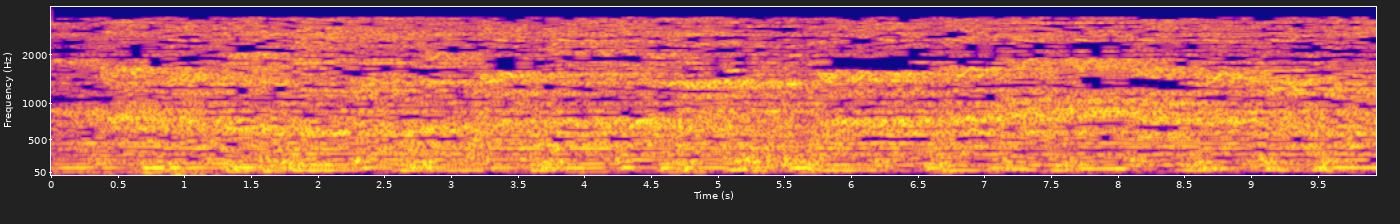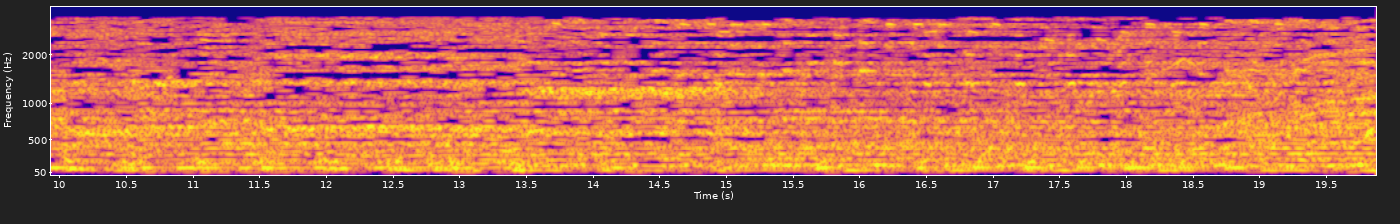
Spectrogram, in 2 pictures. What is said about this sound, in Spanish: Pero bueno, vaya para los amigos de la Biblioteca de San Marcos, el himno de la alegría y los aplausos.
